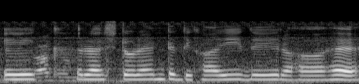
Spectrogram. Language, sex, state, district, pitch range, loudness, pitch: Hindi, female, Haryana, Rohtak, 210-230 Hz, -16 LUFS, 220 Hz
